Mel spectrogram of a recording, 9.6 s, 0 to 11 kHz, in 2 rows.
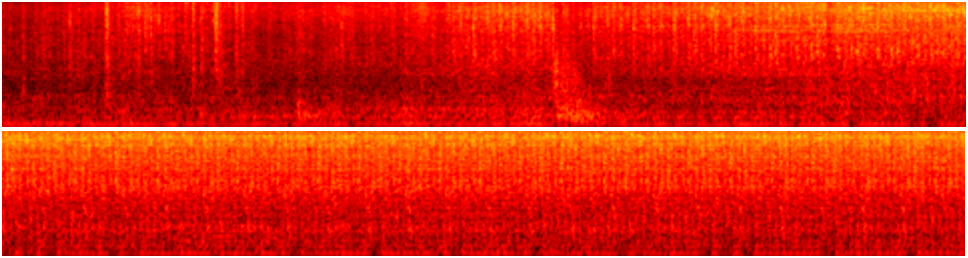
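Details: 1939 Chevrolet Master, first start in 48 years, carburetor not rebuilt: settles into steady even idle after brief blip, hiss over top, no knocks or misses; running fine.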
